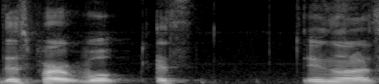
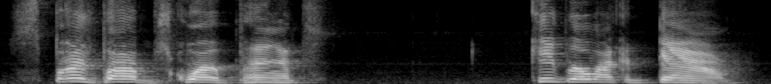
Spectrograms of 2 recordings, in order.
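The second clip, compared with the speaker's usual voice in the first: very high, loud, raised squeaky voice; 10 semitones higher, 7 dB louder than usual. Doing SpongeBob characters requested from chat: Squidward voice. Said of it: "pretty much an okay impression of Squidward".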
